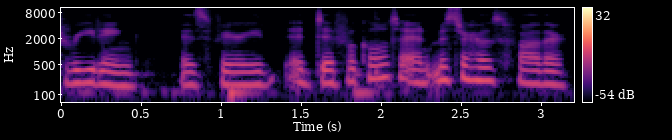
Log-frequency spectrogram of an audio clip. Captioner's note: speaking French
